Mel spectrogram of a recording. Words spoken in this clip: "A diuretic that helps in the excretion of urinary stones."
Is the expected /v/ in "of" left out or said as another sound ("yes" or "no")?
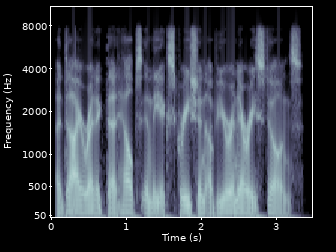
no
